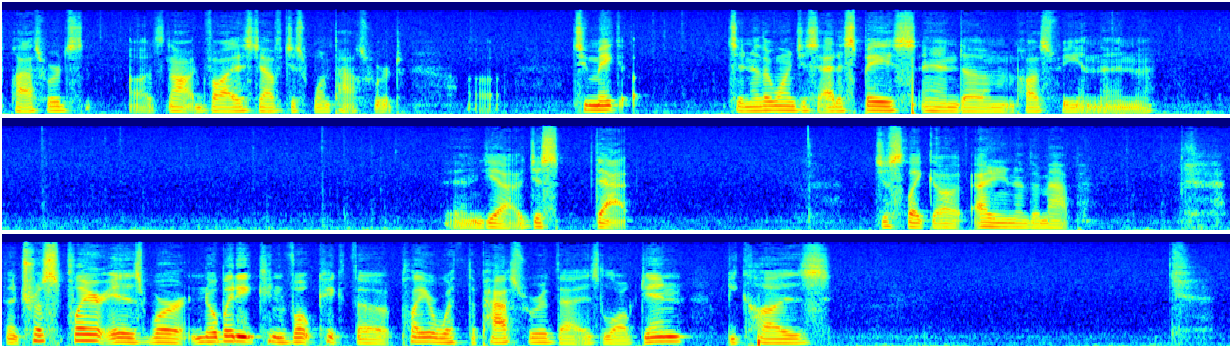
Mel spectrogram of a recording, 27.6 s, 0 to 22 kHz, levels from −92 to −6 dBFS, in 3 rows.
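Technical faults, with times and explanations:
6.83–6.85 s and 24.09–24.12 s, loud pop: a single sharp thump roughly 15 dB above the sound, which carries on underneath, unlike a dropout; likely a voltage pulse from a plug, switch or static.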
